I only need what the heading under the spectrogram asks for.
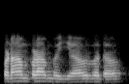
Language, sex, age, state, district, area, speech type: Hindi, male, 18-30, Uttar Pradesh, Bhadohi, urban, conversation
